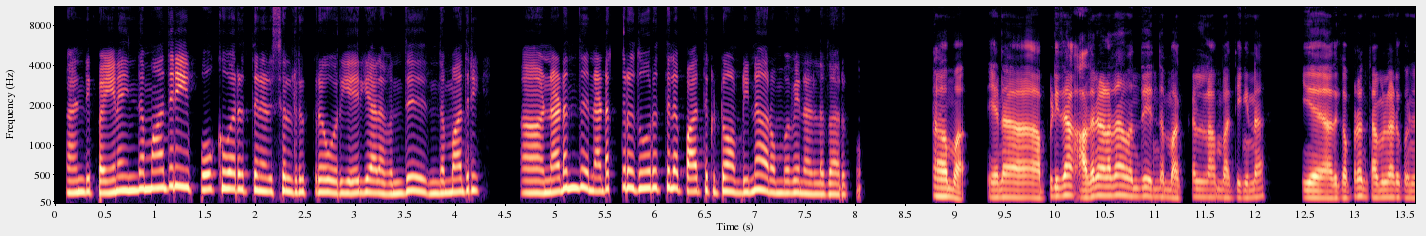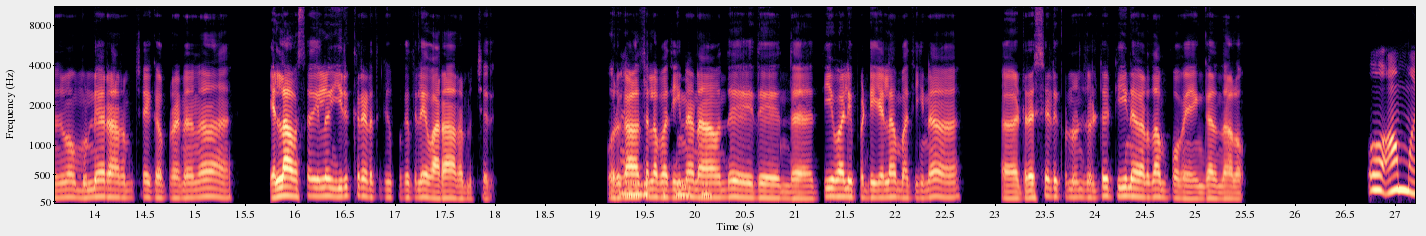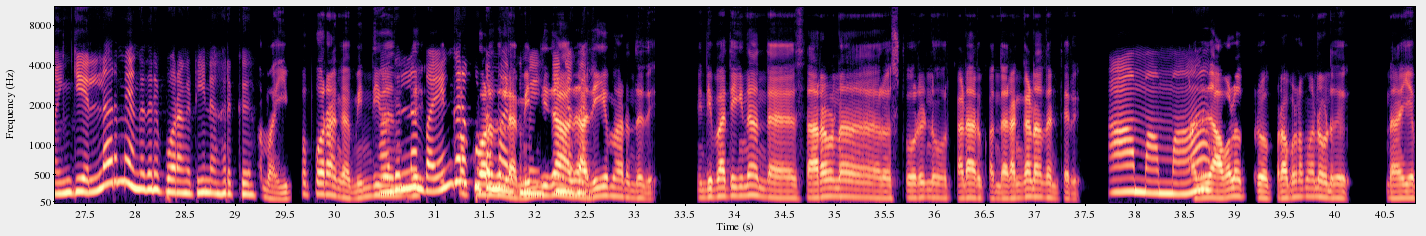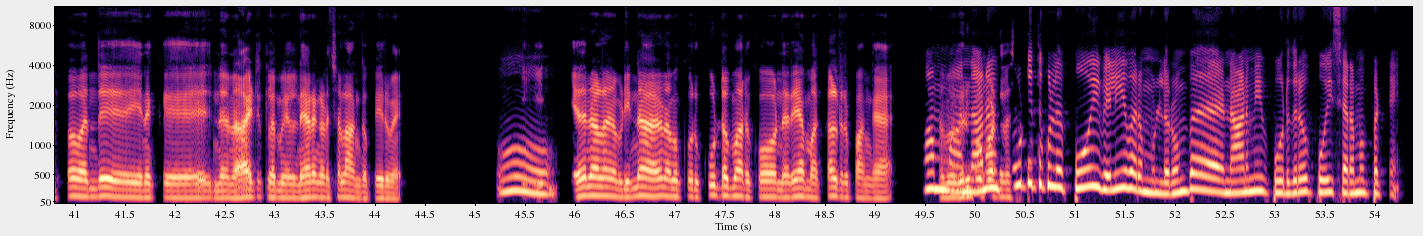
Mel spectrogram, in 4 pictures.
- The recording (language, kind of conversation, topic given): Tamil, podcast, போக்குவரத்து அல்லது நெரிசல் நேரத்தில் மனஅழுத்தத்தை எப்படிக் கையாளலாம்?
- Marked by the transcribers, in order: none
